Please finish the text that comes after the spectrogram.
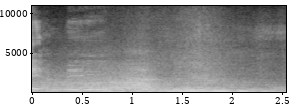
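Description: A car engine revs loudly as the vehicle speeds by, its pitch rising and falling in a steady roar that fills the short moment.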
